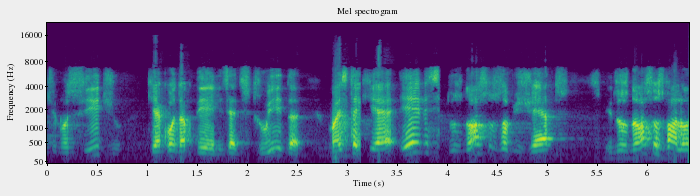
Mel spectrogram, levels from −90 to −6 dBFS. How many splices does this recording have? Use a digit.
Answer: 3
